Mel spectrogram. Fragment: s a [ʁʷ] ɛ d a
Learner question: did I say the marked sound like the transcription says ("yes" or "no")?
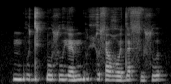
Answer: yes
